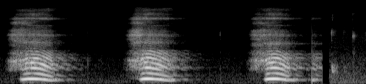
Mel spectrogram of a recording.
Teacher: اس کی آواز سینے کے قریب سے نکلتی ہے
